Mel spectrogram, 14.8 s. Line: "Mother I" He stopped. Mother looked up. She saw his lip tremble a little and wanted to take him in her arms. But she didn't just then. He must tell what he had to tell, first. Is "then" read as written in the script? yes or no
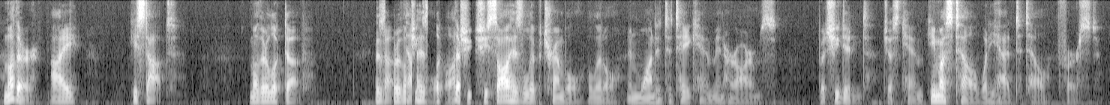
no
